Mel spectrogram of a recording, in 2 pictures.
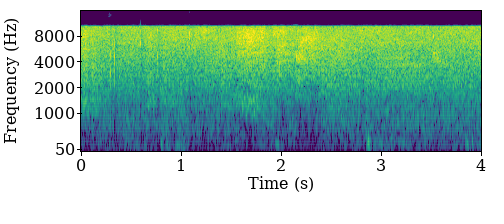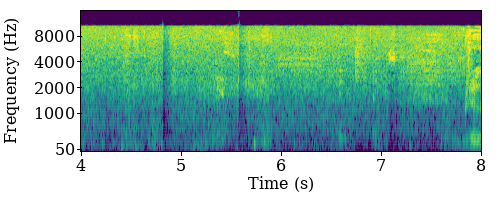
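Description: A steady high hiss of background noise, with faint voices murmuring under it.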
